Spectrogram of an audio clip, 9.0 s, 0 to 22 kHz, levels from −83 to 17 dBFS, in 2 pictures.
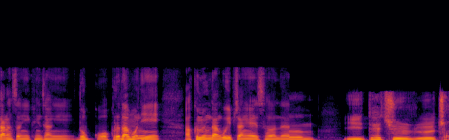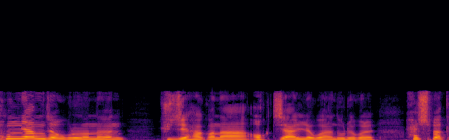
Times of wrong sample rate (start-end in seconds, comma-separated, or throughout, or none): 0.00-2.89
